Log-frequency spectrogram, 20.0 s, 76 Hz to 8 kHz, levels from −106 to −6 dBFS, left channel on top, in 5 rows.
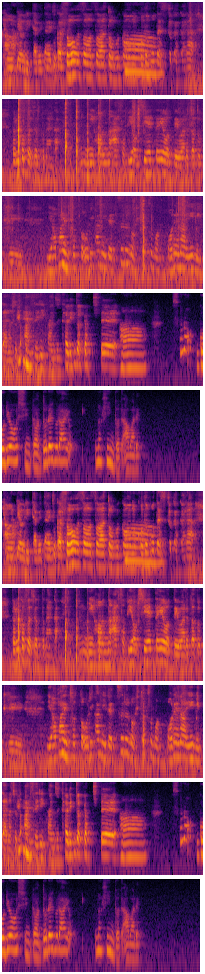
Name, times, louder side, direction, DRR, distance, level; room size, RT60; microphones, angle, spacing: voice 1, 0.0-13.8 14.0-14.4, right 3 dB, 90° right, 2.5 m, -38 dB
voice 2, 2.4-3.2 9.2-9.4 12.4-12.7 14.4-15.2 15.5-17.5 17.9-18.8, left 1 dB, 5° left, 1.0 m, -39 dB
sound 1, 3.7-13.1, left 4 dB, 60° left, 1.6 m, -44 dB
17.5 x 6.2 x 8.8 m
head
